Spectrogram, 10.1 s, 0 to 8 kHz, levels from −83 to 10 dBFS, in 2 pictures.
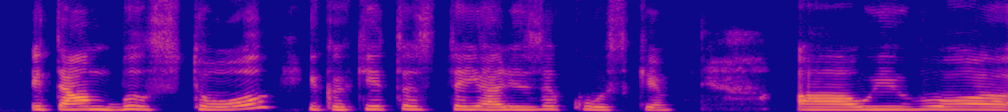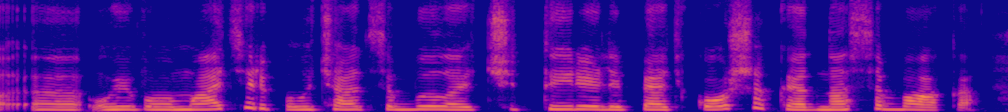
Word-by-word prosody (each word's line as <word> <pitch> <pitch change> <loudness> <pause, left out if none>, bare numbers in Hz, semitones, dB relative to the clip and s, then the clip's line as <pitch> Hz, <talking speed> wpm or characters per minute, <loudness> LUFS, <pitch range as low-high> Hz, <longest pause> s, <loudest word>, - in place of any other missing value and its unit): И 225 - +2
там 210 0 +6
был 225 +2 +1
стол, 225 - 0 0.2
и 225 - -3
какие-то 215 +2 -2
стояли 205 -1 0
закуски. 200 -3 -5 0.6
А 200 0 +6
у 205 +1 +1
его, 210 -1 +2
э, 200 -1 -3
у - - -5
его 205 -1 -1
матери, 225 - +1
получается, 210 -1 -4
было 205 -1 0
4 225 +3 -2
или 205 -1 0
5 200 0 -1
кошек 260 +8 -1
и - - +1
1 195 +1 +1
собака. 205 -6 -1
210 Hz, 145 wpm, -24 LUFS, 200-220 Hz, 0.6 s, там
